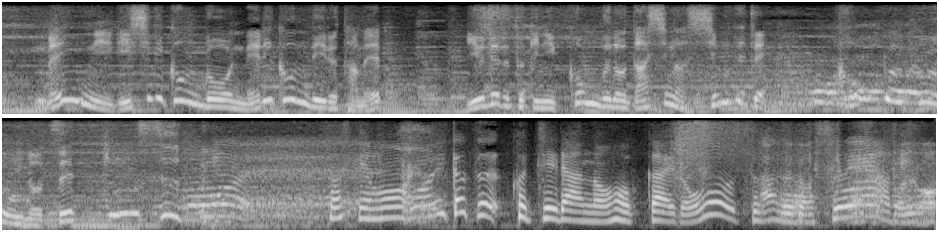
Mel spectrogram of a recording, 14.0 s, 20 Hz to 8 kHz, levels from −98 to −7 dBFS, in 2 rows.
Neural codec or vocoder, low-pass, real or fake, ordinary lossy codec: codec, 16 kHz in and 24 kHz out, 1 kbps, XY-Tokenizer; 7.2 kHz; fake; none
